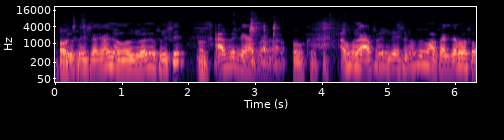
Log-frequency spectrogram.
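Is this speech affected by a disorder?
Yes: mouth cancer; surgery, part removed; difficulty eating.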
